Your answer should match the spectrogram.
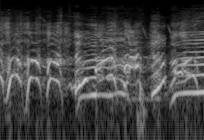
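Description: Loud, high-pitched comic laughter in a quick run of rising-and-falling 'ha' pulses, about five a second.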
